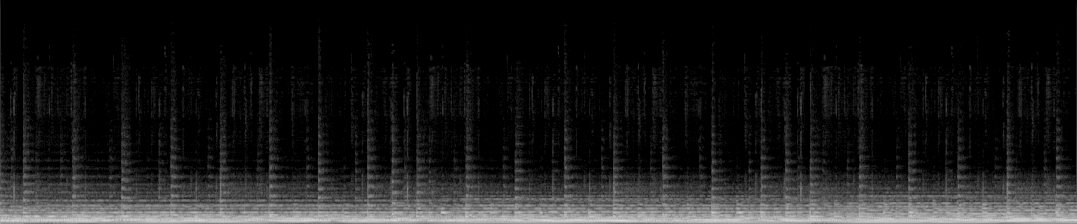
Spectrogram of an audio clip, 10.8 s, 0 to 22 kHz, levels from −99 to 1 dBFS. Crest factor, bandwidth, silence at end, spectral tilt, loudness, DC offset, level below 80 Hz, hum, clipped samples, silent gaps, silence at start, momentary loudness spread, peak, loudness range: 12 dB; 4.9 kHz; 0 s; -9 dB/octave; -21 LUFS; under 0.1%; -84 dBFS; none; under 0.1%; none; 0 s; 3 LU; -8 dBFS; 1 LU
